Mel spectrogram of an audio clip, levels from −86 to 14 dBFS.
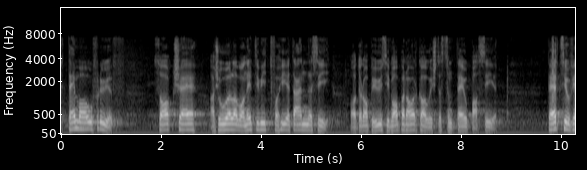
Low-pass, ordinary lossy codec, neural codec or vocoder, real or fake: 7.2 kHz; none; none; real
